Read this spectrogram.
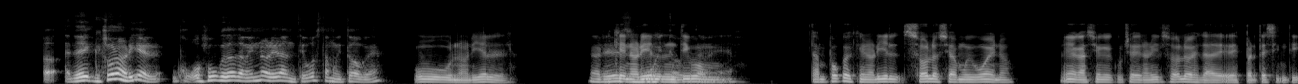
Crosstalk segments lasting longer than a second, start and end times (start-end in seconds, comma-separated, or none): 6.0-7.3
